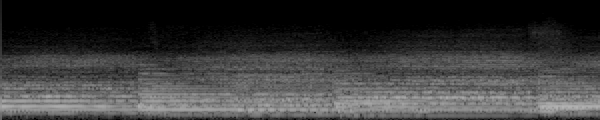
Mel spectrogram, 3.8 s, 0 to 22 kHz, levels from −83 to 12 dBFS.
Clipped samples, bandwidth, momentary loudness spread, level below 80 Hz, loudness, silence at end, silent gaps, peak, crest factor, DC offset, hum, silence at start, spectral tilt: under 0.1%; 9.8 kHz; 3 LU; -68 dBFS; -23 LUFS; 0 s; none; -10 dBFS; 14 dB; under 0.1%; none; 0 s; -6.5 dB/octave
